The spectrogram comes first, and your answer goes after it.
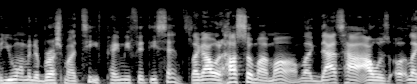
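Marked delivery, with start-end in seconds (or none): none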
